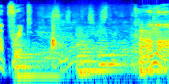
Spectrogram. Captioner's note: Romans murmuring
